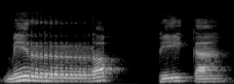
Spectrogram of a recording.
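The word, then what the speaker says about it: مِن رَّبِّكَ: Nun sukun bertemu dengan huruf ro. Bacaan idgham bila ghunah. Masuk dengan tidak mendengung. Maksudnya langsung masuk ke huruf ro ya. Nun sukunnya tidak dibaca tetapi tetapi tidak mendengung. Mirbika bnya dibaca dobel. Ya, ditekan dan ditahan biar tampak dobelnya. Mirbika wa kufro ya.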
